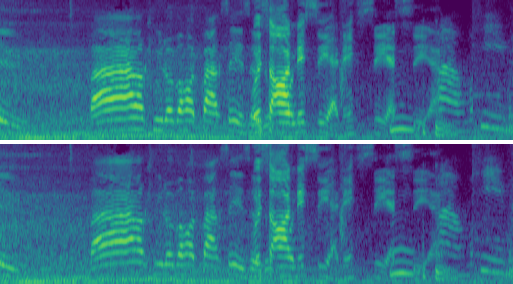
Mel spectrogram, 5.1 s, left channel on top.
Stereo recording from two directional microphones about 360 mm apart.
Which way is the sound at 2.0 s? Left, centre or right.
Left.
